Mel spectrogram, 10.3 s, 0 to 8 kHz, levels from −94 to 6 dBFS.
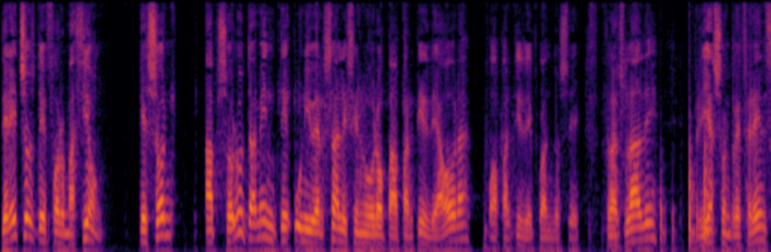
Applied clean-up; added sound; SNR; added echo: neural mask model RNNoise.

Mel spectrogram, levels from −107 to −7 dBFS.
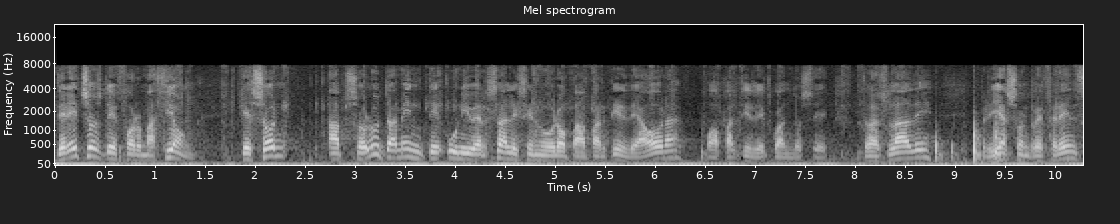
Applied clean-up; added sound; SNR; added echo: none; Livestock, farm animals, working animals + Writing; 7 dB; none.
